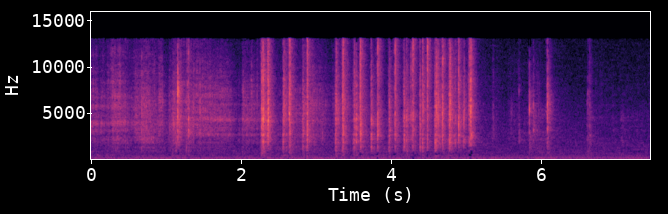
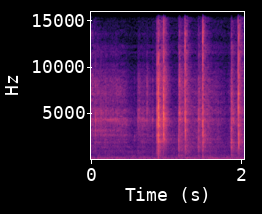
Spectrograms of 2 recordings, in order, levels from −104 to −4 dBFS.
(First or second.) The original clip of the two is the first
